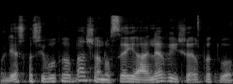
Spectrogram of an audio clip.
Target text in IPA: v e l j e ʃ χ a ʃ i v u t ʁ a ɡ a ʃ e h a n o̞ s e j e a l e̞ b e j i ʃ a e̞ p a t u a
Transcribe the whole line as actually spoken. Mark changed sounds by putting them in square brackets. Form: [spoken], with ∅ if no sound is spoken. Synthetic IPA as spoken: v [a] l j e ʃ χ a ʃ i v u t ʁ a [b] a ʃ e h a n o̞ s e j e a l e̞ [v] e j i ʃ a e̞ p a t u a

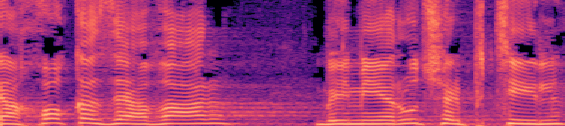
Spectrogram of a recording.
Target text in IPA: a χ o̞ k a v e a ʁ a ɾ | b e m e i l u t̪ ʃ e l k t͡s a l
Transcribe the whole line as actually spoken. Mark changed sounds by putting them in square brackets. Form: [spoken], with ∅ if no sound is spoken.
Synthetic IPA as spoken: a χ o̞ k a [z] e a [v] a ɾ | b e m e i [ɾ] u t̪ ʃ e l [p] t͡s [i] l

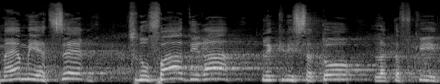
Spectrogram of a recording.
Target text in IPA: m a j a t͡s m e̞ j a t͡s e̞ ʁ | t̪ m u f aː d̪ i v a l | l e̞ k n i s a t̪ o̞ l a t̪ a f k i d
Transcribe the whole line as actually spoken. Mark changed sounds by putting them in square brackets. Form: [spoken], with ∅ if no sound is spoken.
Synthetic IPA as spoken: m a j a [∅] m e̞ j a t͡s e̞ ʁ | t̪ [n] u f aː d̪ i [ʁ] a [∅] | l e̞ k n i s a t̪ o̞ l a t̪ a f k i d

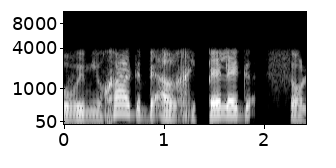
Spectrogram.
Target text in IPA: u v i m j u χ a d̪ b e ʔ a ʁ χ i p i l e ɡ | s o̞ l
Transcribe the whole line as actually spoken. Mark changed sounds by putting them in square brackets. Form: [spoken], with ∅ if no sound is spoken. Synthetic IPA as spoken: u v i m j u χ a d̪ b e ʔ a ʁ χ i p [e] l e ɡ | s o̞ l

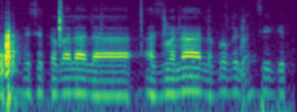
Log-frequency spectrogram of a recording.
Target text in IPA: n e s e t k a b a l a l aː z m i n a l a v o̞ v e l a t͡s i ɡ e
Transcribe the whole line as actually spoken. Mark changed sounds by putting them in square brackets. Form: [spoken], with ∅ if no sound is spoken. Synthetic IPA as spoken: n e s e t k a b a l a l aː z m [a] n a l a v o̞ v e l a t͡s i ɡ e

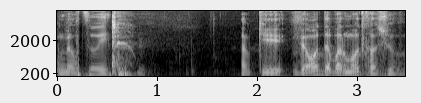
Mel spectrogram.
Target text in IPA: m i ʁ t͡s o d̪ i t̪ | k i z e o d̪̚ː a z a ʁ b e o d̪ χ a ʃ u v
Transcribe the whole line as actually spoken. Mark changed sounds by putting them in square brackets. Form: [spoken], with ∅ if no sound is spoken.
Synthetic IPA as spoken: m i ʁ t͡s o [∅] i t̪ | k i [v] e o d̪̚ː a [v] a ʁ [m] e o d̪ χ a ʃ u v

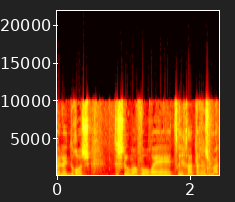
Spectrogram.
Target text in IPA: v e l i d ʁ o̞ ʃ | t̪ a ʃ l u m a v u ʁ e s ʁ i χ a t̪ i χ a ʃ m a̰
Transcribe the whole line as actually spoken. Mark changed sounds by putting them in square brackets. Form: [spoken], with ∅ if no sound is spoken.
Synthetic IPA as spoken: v e l i d ʁ o̞ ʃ | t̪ a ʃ l u m a v u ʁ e [t͡s] ʁ i χ a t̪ [a] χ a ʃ m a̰

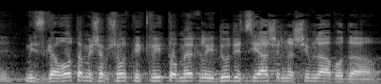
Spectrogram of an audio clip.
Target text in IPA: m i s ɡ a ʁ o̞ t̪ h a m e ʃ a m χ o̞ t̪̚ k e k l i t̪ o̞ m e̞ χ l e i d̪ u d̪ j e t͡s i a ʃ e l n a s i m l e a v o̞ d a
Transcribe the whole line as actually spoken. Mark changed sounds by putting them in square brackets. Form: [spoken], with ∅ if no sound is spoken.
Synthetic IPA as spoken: m i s ɡ a ʁ o̞ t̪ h a m e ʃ a m [ʃ] o̞ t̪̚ k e k l i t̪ o̞ m e̞ χ l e i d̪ u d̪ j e t͡s i a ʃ e l n a [ʃ] i m l e a v o̞ d a

